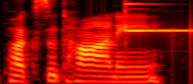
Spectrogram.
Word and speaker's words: Punxsutawney: what happens is this weather man goes to punxsutawney um oh that's how you say it yeah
